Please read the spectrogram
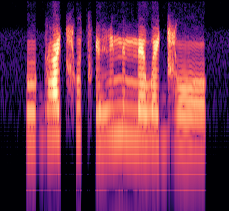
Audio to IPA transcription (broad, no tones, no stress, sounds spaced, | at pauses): ʊ ɡʱ a t͡ɕʰ u t͡sʼ ɪ ɦ i n ɪ n ɛ w ɛ d͡ʑ o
